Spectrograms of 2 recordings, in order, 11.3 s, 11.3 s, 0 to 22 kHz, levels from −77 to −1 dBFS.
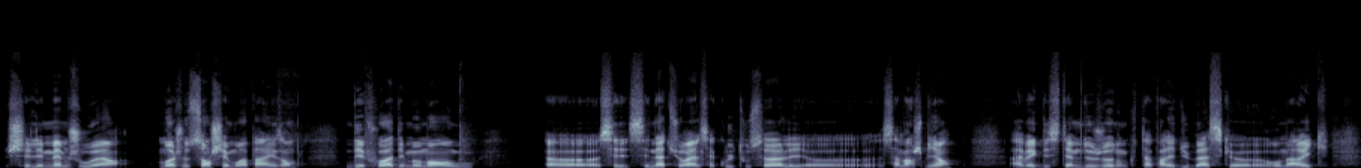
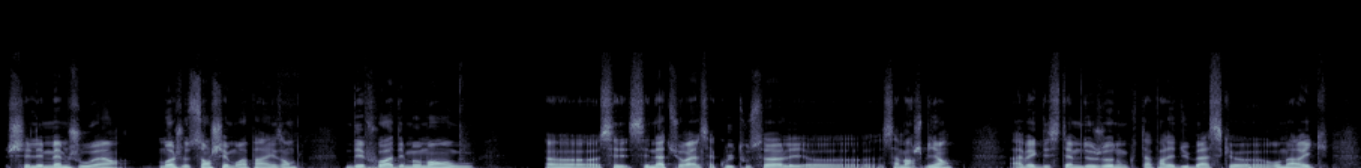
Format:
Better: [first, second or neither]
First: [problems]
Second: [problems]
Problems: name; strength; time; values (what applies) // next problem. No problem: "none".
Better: second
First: thin; very; fading below 500 Hz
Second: none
